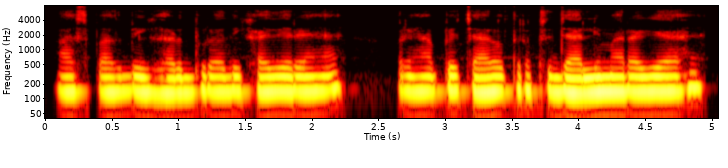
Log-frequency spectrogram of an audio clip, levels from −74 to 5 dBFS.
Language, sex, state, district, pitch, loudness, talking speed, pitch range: Hindi, male, Jharkhand, Palamu, 145 Hz, -14 LUFS, 215 wpm, 140-145 Hz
